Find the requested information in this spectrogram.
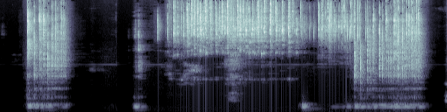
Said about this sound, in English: I hear some sick rolls. There's a lot of dice.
